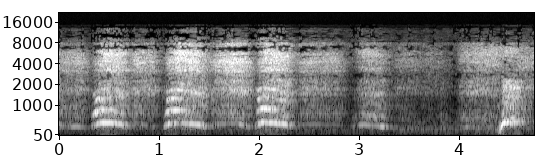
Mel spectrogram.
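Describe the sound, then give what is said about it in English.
A dog barks five times in a steady rhythm, about once a second, each bark short and fairly loud against a quiet background, with the last one rising higher in pitch. “Oh, he barked. Did you hear that? He barked. Yeah. It was a bark. Total bark.”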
